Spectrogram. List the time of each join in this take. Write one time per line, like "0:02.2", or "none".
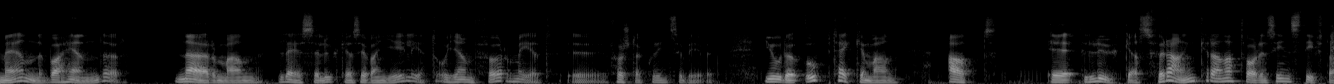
none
